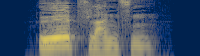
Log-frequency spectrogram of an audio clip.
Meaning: plural of Ölpflanze
- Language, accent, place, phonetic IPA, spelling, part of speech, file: German, Germany, Berlin, [ˈøːlˌp͡flant͡sn̩], Ölpflanzen, noun, De-Ölpflanzen.ogg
